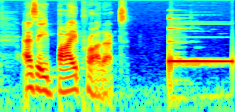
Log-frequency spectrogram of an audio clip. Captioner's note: bell dings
